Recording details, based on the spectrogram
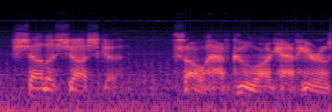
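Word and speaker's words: Shalashaska: because somewhere along the line, Shashka got stuck on the end of Sharashka. The guerrillas were using the name amongst themselves. By the time I got to hearing about it, pronunciation had wound up as Shalashashka.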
